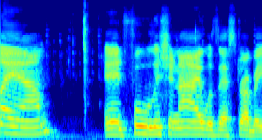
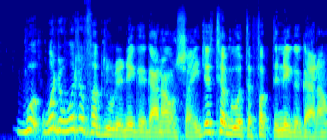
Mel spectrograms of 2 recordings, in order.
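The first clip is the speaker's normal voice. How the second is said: put-on rapid-fire fast talking. Retelling a man demanding what the other man had on, imitating fast talking. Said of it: "He's talking really fast".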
